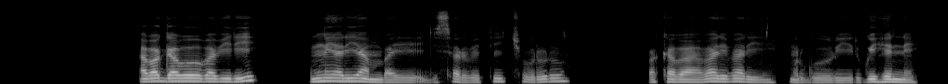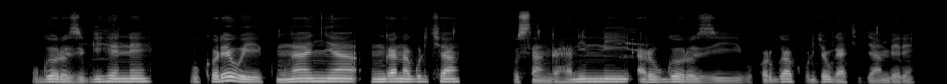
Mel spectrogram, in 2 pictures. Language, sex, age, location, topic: Kinyarwanda, male, 36-49, Kigali, agriculture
